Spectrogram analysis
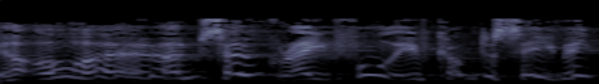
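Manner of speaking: high, weak sickly voice with a whimper; ill voice. Pretend. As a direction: sound like a frail patient in a hospital bed. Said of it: "That's my ill voice".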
